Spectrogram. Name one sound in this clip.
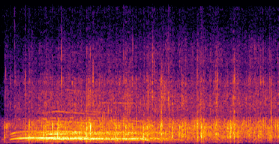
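People in the audience cheer.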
